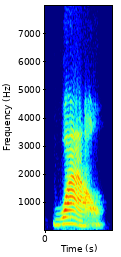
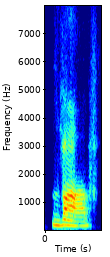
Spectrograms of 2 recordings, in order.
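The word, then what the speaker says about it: וָו: here this is the wow but in modern hebrew due to the influence of the yiddish which was influenced by the german they do not pronounce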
